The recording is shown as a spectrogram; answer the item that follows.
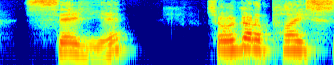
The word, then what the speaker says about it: Celje: So here we have a Slavic language where the C's are pronounced T-S, Celje.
